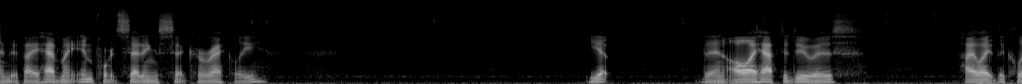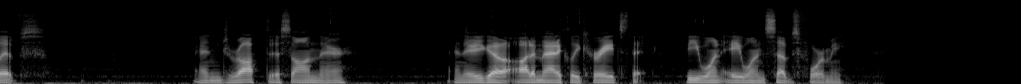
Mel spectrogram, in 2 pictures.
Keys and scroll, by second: 7.3 super+Tab, 10.2 super+a, 11.0 super+Tab, 11.4 shift+super+d.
